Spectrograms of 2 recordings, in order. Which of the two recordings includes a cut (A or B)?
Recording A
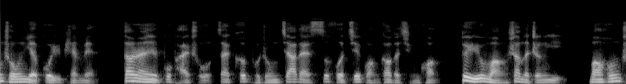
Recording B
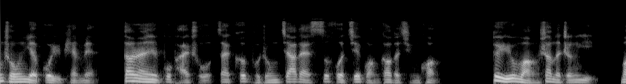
A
